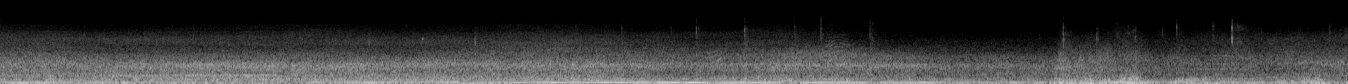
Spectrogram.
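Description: Wind rushes loudly past, outdoors.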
